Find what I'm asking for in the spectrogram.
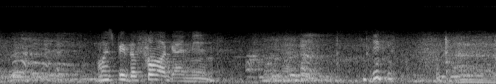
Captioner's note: giggles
